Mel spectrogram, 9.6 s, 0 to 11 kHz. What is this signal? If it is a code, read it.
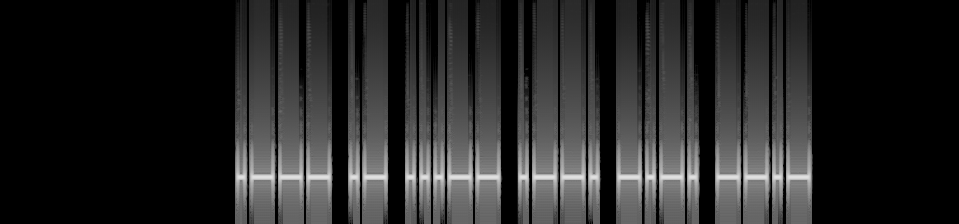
Morse code, heard as a keyed tone, about 17 wpm, 700 Hz. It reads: JA3PCQ
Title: DXCC-100 Call Signs - 6 Characters - Repeated 3x - 17wpm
